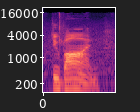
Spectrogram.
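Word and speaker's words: Dubón: It's Altuve, Bregman, Alvarez, Tucker, Abreu, McCormick, Diaz, Pena, and Dubin. Dubon? Dubon. I always say his last name wrong.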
